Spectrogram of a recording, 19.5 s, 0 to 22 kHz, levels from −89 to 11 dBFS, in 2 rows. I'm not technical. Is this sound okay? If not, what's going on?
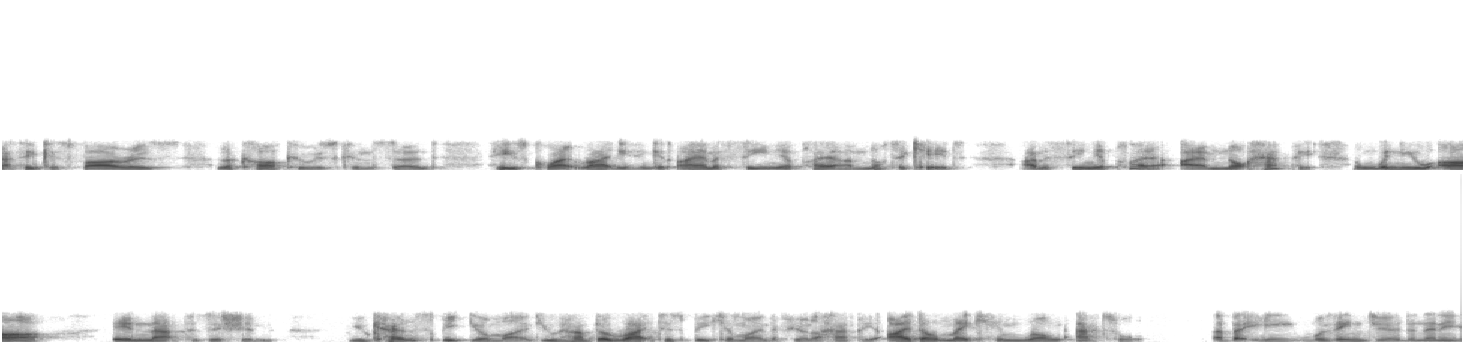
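No. At 9.23 s the sound skips: a tiny sliver, roughly a fiftieth of a second, drops out and the two sides butt together with no gap. This is most likely audio missing between chunks. The recording seems to be handled in 6-second pieces, and a scrap was lost while one piece ended and the next began. The narrow, phone-call tone comes from the AMR narrowband mobile codec working as a phone line normally does.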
